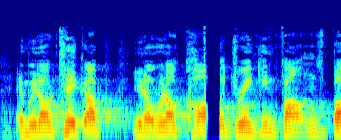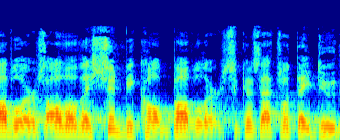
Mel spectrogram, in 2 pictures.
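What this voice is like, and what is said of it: Wisconsin accent. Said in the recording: “my Wisconsin accent”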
